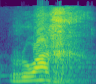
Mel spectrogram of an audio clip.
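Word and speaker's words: רוח: Y exhaló Isaac el Roach, así como suena. Se pronuncia la CH en hebreo como J. Roaj, se le halló y se traduce espíritu.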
